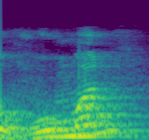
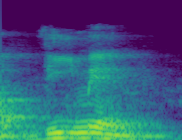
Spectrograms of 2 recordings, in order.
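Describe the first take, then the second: First: वुमन as 'voo-man', rising; short rounded 'u' in वुमन; singular pronunciation. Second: वीमेन as 'vee-men', falling; slow long 'ee' in वीमेन; plural pronunciation. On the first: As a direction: lift वुमन at the end. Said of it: "तो एक है तो वुमन". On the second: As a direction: model plural वीमेन clearly. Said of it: "plural को एक ही जगह ई". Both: Shown as a demonstration.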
